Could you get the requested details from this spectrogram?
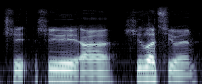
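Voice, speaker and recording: A man narrating a tabletop game as game master, pausing haltingly while he improvises. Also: mid-range voice, a bit bright, smooth, dry recording.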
